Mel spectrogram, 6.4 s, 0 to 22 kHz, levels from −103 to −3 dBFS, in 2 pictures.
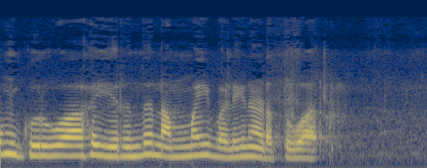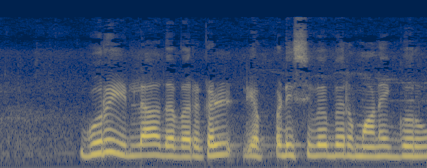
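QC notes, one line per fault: No faults found on review; nothing to log.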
